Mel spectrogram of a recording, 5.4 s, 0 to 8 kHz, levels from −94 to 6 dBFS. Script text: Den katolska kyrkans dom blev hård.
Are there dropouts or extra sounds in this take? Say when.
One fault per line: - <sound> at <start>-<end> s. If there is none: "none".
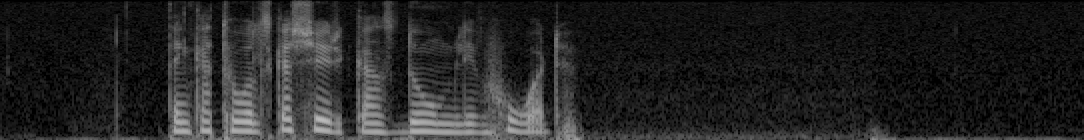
none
